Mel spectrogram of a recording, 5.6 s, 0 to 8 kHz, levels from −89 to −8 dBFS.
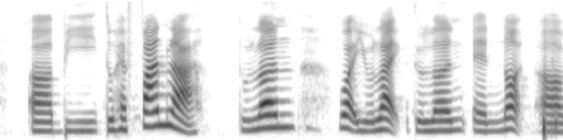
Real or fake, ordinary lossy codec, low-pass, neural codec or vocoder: real; none; none; none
